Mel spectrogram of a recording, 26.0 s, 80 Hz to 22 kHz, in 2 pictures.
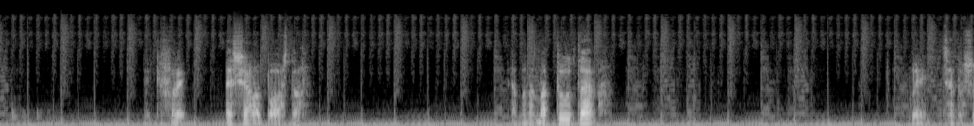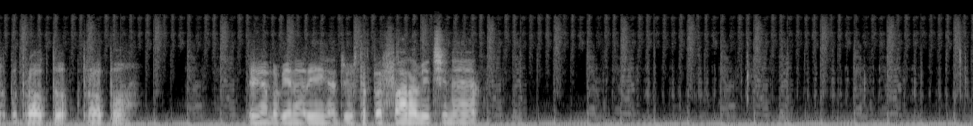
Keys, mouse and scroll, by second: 1.9 click, 3.4 click, 6.6 click, 8.5 Return, 10.0-10.6 scroll down 4, 11.4 scroll down 2, 13.3 click, 13.5 click, 17.7-20.3 drag, 20.4 Delete, 21.8 click, 22.9 BackSpace, 24.4 Delete, 25.8 a.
